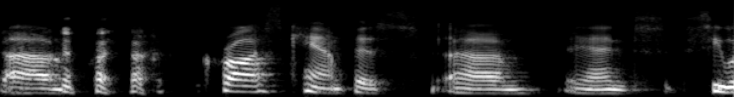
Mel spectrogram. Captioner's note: laugh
